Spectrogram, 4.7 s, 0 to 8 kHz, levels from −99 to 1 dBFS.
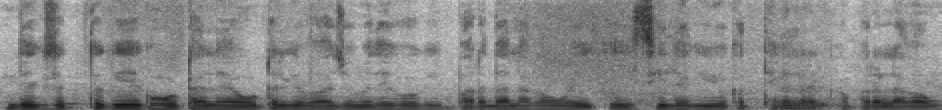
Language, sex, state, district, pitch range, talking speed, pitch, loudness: Hindi, male, Madhya Pradesh, Katni, 115-125 Hz, 270 wpm, 120 Hz, -16 LUFS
